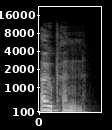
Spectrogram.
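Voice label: "open up", British English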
